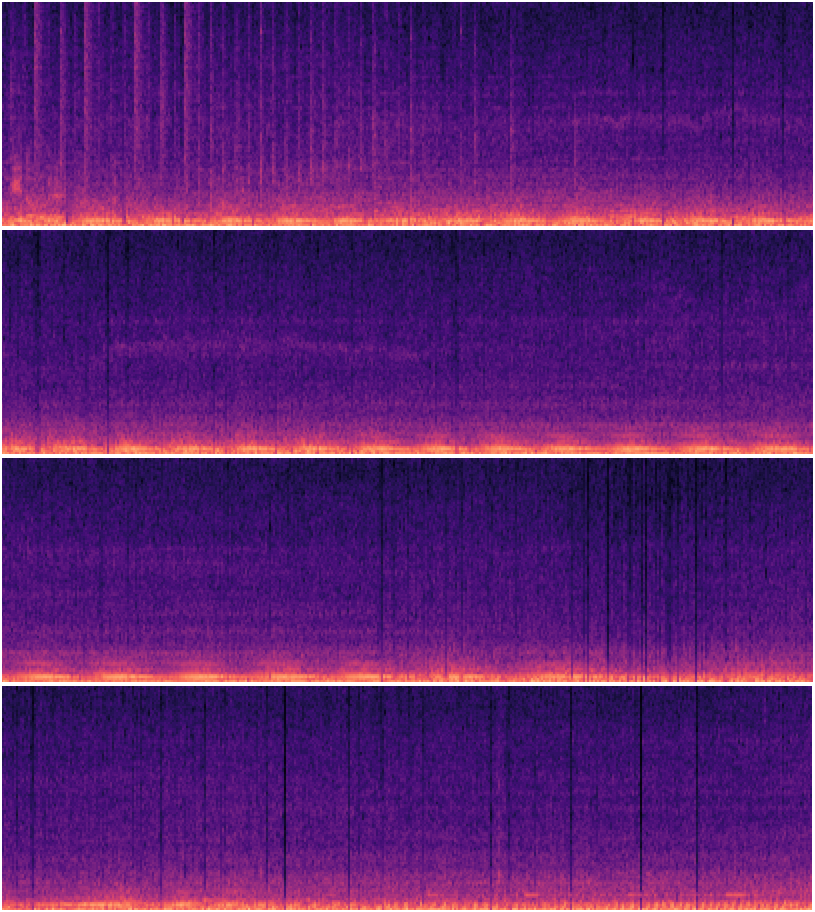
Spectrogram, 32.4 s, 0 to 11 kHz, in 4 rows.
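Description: KTM Duke 200 single-cylinder engine running steadily at highway cruising speed, with wind rumble on the camera's microphone. Near the end the engine note drops slightly as the bike slows.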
